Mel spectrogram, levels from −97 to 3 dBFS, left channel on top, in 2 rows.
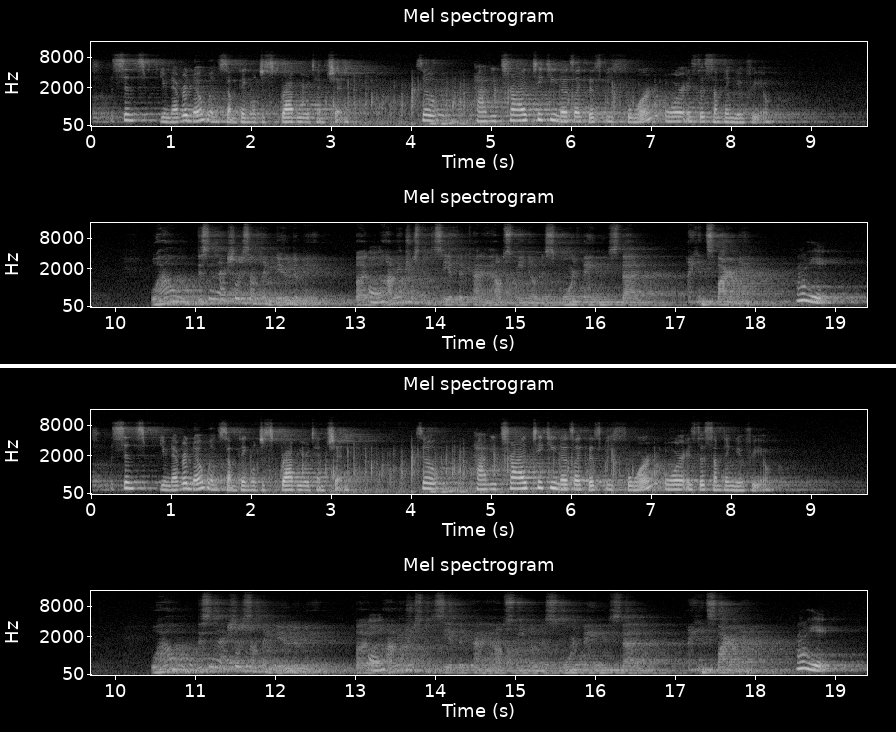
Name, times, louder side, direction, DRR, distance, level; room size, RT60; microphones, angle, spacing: voice 1, 0.2-3.2 4.1-4.3 4.8-8.5 13.2-13.4 18.5-18.9, right 1 dB, 20° right, 8 dB, 0.4 m, -28 dB
sound 1, 1.8-7.9, right 1 dB, 45° right, 1.2 m, -47 dB
voice 2, 4.2-4.5 10.4-12.5 13.0-16.5 17.1-17.9, equal, 30° left, -5 dB, 4.6 m, -36 dB
25.0 x 18.0 x 6.7 m, 2.9 s
head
